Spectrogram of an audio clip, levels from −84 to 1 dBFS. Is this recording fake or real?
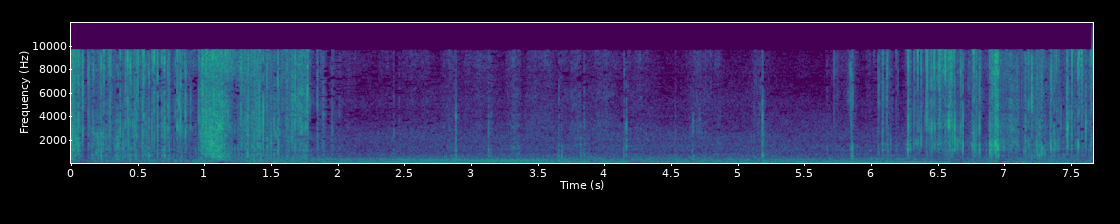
real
